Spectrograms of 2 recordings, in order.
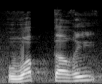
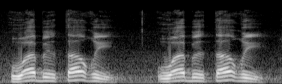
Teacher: بیہا، وا علیحدہ ہے، ابتغی علیحدہ ہے، واو پر زبر ہے، اسے با ساکن کے ساتھ ملائیں گے، درمیان میں سے الف یعنی حمزہ کو حذف کیا جائے گا۔ با ساکن ہے لیکن قلقلہ ہوگا یہاں پر، تو آواز لوٹتی ہوئی محسوس ہونی چاہیے۔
